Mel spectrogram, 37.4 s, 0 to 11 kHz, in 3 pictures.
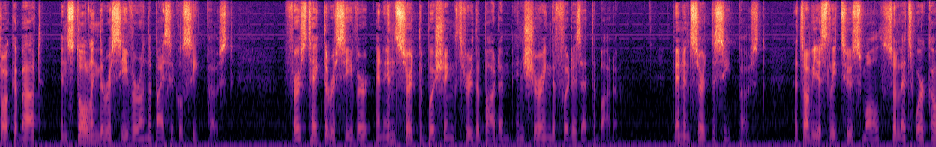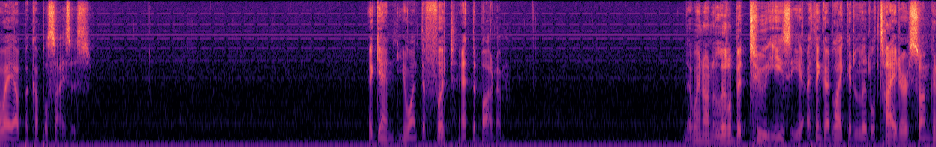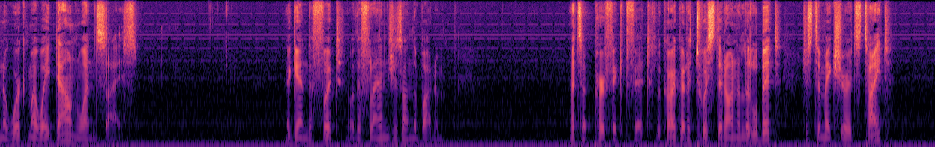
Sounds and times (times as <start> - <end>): Speech: 0.0 - 3.2, 3.8 - 8.3, 9.0 - 13.8, 17.4 - 19.3, 21.6 - 26.9, 28.8 - 30.9, 32.6 - 36.9.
